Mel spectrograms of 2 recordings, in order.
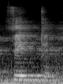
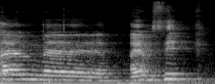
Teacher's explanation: This is th. The tip of the tongue is between the upper and lower teeth.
